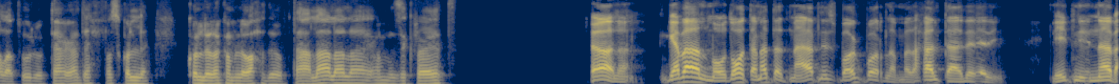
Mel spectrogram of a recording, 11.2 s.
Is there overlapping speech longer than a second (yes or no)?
no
